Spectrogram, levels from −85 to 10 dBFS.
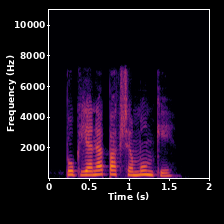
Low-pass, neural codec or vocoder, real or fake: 7.2 kHz; codec, 16 kHz, 0.5 kbps, X-Codec, HuBERT features, trained on LibriSpeech; fake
